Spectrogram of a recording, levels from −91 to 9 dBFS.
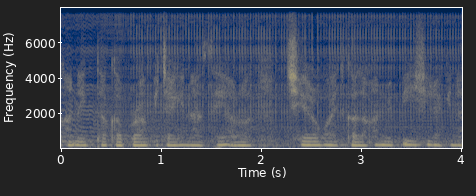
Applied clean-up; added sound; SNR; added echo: none; Squeak / Wood; 15 dB; none.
